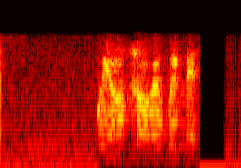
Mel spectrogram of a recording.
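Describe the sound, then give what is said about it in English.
A muffled, tinny recorded voice plays from a speakerphone in the background of a conference call. It comes in a few short bursts over faint line noise, then cuts to a brief dropout. “He's listening to voicemail on a speakerphone or something.”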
